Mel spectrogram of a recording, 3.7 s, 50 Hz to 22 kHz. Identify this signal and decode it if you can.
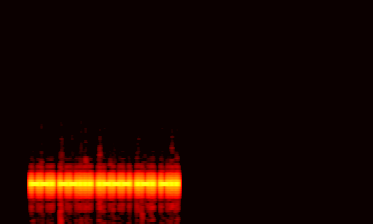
Morse code, heard as a keyed tone, about 53 wpm, 700 Hz. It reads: G7JRD
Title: DXCC-100 Call Signs - 5 Characters - Repeated 3x - 50wpm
